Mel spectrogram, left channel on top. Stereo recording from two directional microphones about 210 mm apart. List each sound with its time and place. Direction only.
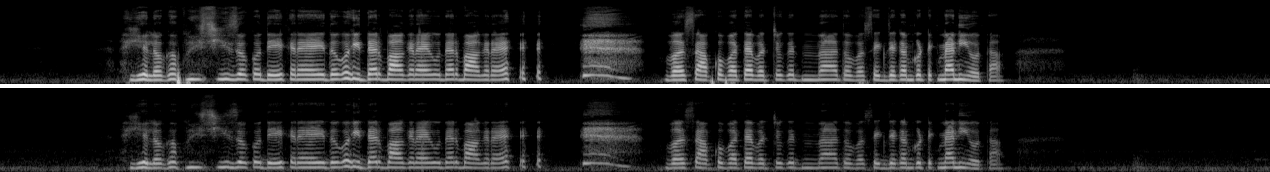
1.2 s speech: 45° left (ahead or behind)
